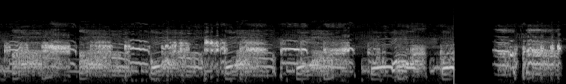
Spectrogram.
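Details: Territorial calling of a White-breasted waterhen, a lure sound played day and night; loud, grating croaks run on in rapid rhythmic series, with a short silence shortly before the end.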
